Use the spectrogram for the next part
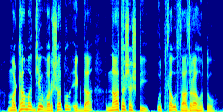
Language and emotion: Marathi, neutral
